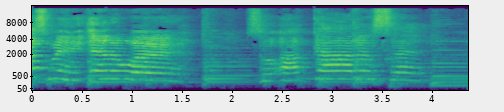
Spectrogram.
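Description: A woman singing long, sliding and wavering notes, without clear words, over a strummed acoustic guitar.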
